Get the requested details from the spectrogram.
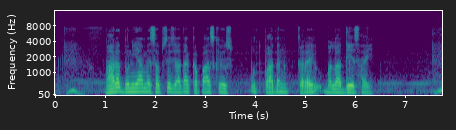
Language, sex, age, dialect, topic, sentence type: Magahi, male, 31-35, Southern, agriculture, statement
